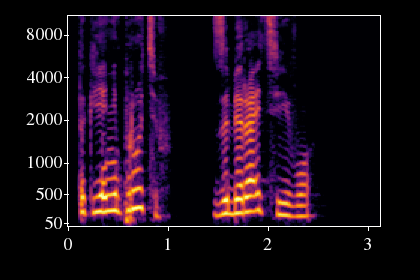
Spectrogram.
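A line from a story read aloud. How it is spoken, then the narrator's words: Growling. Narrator (Russian): прорычала я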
